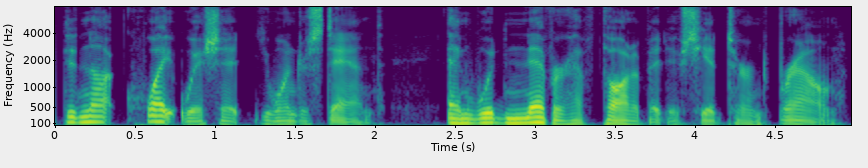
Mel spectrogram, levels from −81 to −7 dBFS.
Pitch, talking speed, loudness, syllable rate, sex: 90 Hz, 240 wpm, -20 LUFS, 5.8 syllables/s, male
